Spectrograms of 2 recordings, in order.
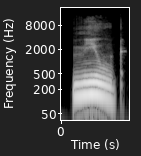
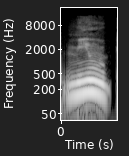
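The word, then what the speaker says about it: mute: টো, তাহলে মিউ plus টো, মিউট। শেষের ই silent, তাহলে এর উচ্চারণ কি দাঁড়ালো? এম ইউ টি ই, মিউট।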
